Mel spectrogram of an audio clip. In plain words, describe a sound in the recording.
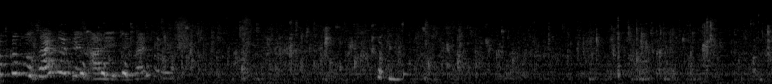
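Puppies lap and chew food from a metal bowl.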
